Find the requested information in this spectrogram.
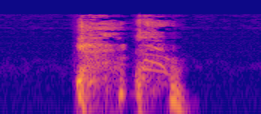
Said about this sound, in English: I'm going to have to cough here, so excuse me.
